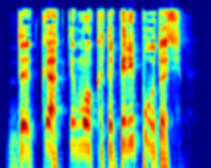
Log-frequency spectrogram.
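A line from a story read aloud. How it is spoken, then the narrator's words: Emotional young woman's cry. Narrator (Russian): уже не сдерживая эмоций, вскрикнула девушка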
